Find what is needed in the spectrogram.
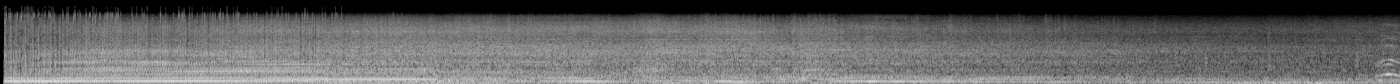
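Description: Race car engine heard from inside a stripped-out cabin, running hard at steady revs for the first few seconds, then the engine note shifts lower and gets quieter from about six seconds in. A steady hiss of wet tyres and spray runs underneath.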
